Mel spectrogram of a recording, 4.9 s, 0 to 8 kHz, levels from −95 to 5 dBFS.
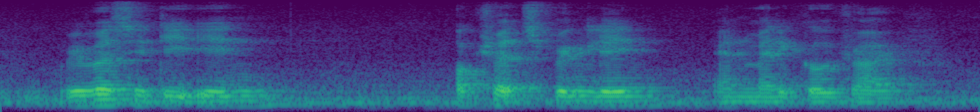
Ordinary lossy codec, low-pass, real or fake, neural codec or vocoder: none; none; real; none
